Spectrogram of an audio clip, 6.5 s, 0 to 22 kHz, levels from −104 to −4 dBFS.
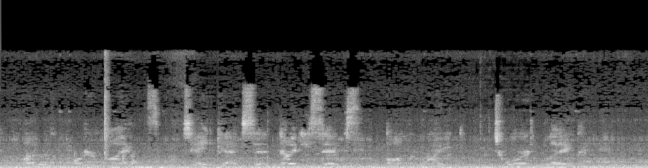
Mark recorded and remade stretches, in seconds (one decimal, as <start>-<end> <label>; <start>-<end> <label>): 0.0-4.7 recorded; 4.7-5.3 remade; 5.3-6.5 recorded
